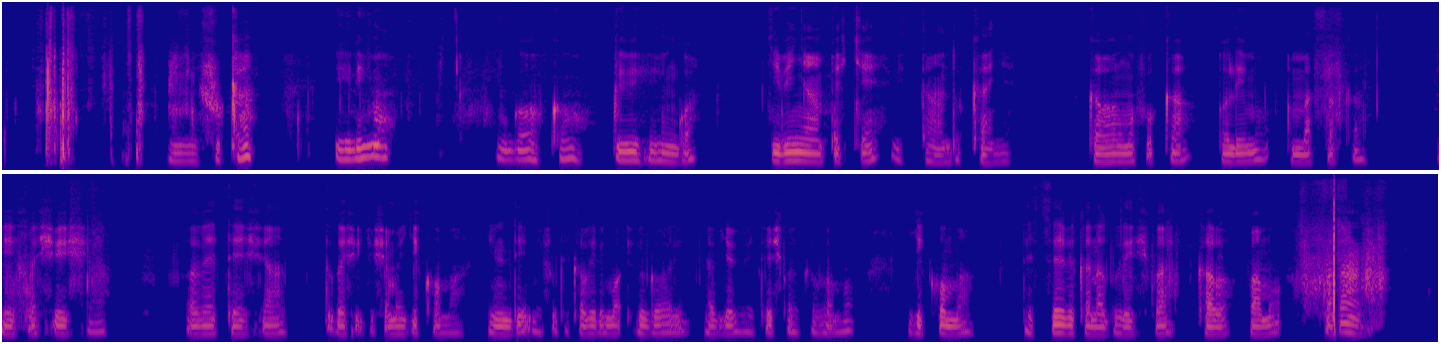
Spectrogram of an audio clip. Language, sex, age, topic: Kinyarwanda, male, 36-49, agriculture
